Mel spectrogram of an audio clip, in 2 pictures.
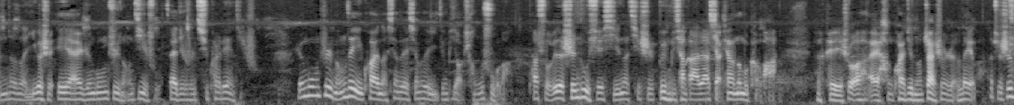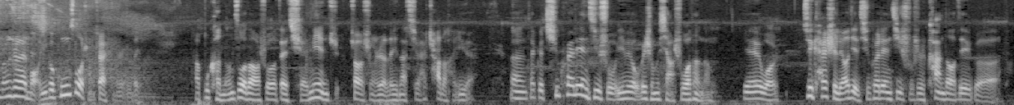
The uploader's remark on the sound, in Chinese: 在陪两个女儿打网球时录制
